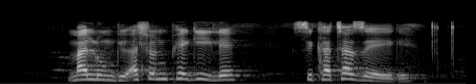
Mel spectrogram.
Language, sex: Zulu, female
